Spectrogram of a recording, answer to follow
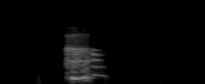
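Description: A single short hesitant "uh" from a person's voice, otherwise near silence.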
